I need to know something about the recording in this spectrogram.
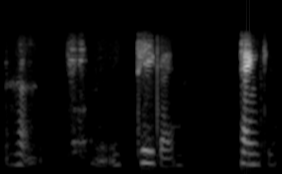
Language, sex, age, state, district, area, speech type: Marathi, male, 18-30, Maharashtra, Wardha, rural, conversation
